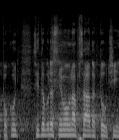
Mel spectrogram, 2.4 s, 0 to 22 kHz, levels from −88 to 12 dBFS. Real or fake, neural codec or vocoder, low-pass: real; none; 14.4 kHz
